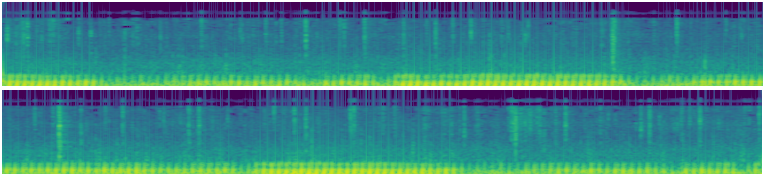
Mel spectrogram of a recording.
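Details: Sleeping cat by a cozy fireside giving a continuous low, buzzing purr that pulses between louder and quieter phases roughly every one to two seconds, while the fire snaps and crackles lightly.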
